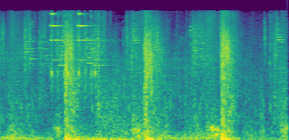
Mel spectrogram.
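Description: Magic blasts burst loudly now and then.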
